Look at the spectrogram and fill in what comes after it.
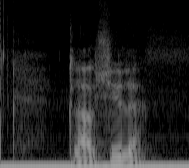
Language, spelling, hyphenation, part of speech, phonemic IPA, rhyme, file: Dutch, clausule, clau‧su‧le, noun, /klɑu̯ˈzylə/, -ylə, Nl-clausule.ogg
- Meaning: a clause, provision, stipulation in a contract, law etc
